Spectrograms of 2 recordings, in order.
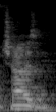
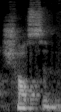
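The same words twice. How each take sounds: First: "chosen" said "CHOH-zen", long o and a buzzing z; "chosen" sounded as "choh-zun"; correct long o. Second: "chosen" said "CHOSS-en", short o as in "top", hard s; "chosen" sounded out as "choss-un"; misreading with a short o. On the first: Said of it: "move the split over behind the O". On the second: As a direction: read "chosen" wrongly with a short o and a hissed s. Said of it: "you'll go". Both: Shown as a demonstration.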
